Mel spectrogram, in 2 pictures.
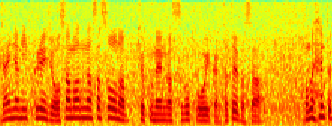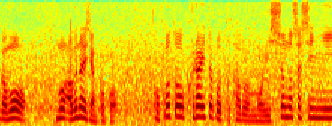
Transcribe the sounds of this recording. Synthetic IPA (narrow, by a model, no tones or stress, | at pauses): d̪ainamʲikːɯ̟ɾẽɲʑiːsamanːasaso̞ːnakʲo̞kɯ̟mẽ̞ŋɡasɨɡo̞kɯ̟oːikaɾat̪at̪o̞e̞basa | ko̞no̞ɦẽ̞nt̪o̞kamo̞ː | mo̞ːabɯ̟naiʑãŋko̞ko̞ | ko̞ko̞t̪o̞kɯ̟ɾait̪o̞ko̞t̪ːe̞̥t̪abɯ̟̃mmo̞ːiɕːo̞no̞ɕaɕĩɲ̟ːi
